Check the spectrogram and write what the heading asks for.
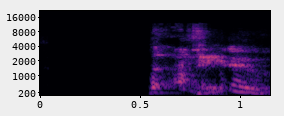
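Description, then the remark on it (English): A single sneeze bursts out after a moment of silence, loud and breathy with a rough, voiced tail lasting under a second. “That was a sneeze for everyone listening.”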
